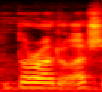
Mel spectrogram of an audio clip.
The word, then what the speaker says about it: Bharadwaj: Judging by the data, Miss Bharadwaj, I keep putting an extra syllable into her name, Bharadwaj and her crew were trying to create a herbicide to fight off the invasive vines.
